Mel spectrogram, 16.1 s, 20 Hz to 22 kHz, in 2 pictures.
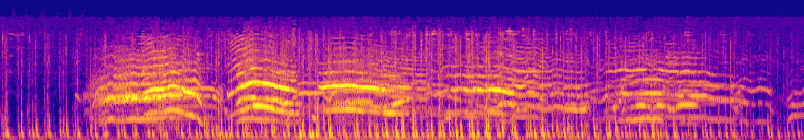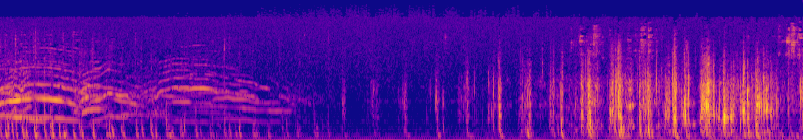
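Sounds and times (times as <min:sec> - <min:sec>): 
galloping horse hoofbeats: 0:00.0 - 0:16.0
horse whinnying: 0:00.8 - 0:11.1.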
